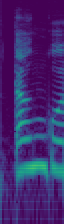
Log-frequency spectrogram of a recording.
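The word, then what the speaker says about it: tango: 인가요 4 int 가 탱고는 스페인어 발음 으로 딴거 라고 부릅니다 어 딴거 는 그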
